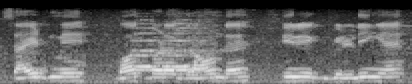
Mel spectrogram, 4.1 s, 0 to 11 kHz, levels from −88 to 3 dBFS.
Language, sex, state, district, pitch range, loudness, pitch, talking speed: Hindi, male, Chhattisgarh, Raipur, 130-150 Hz, -14 LUFS, 145 Hz, 145 wpm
